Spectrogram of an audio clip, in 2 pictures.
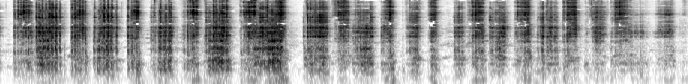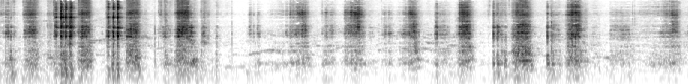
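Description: A chisel cutting the turning wooden head of a masher on a bow lathe, in a quick back-and-forth rhythm of strokes, about two or three a second. The strokes are louder over the first few seconds and lighter later on.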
